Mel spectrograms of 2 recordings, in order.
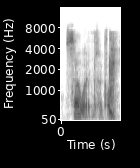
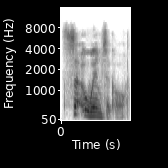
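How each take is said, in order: First: Breathy sarcastic whisper of So whimsical. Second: Said in the usual way. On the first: Shown as a demonstration. Repeats phrase, second whispered.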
